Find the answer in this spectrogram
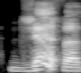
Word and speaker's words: Jephthah: If I'm going to be nitpicky, Japheth was the third son of Noah. Jephthah was the judge we talked about last week. Thank you. Sorry. My pronunciation is on point tonight. Jephthah, thank you.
